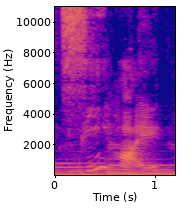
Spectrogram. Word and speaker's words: SIHI: Innovation and health initiative SEI for short pronounced as as SE High which means upward and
